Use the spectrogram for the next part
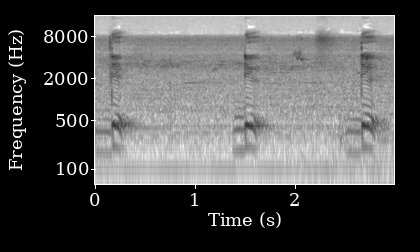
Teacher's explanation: Huruf Dbentuk dengan menggunakan lidah dan gigi atas serta menghasilkan suara yang bersuara atau disebut letup alveolar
